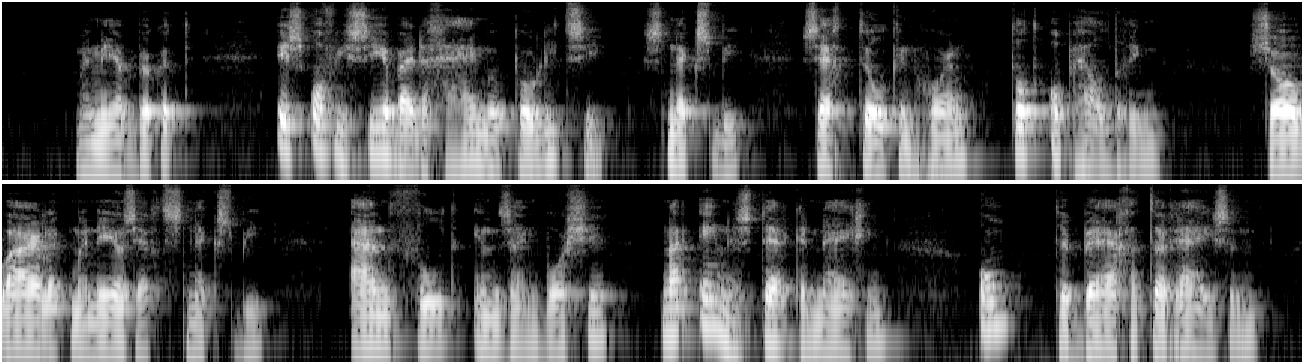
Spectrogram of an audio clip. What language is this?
Dutch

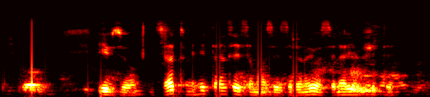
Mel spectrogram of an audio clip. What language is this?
Kinyarwanda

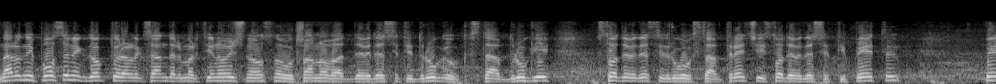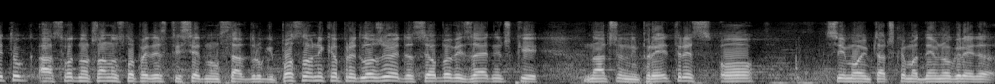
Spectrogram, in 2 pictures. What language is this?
Serbian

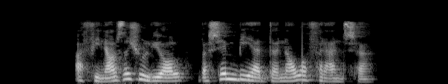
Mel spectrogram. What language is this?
Catalan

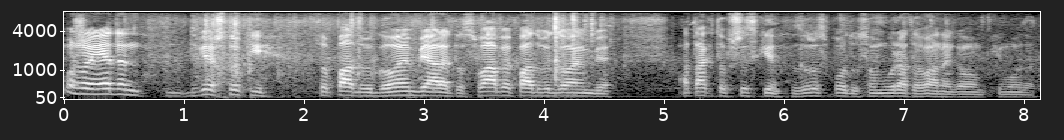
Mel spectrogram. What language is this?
Polish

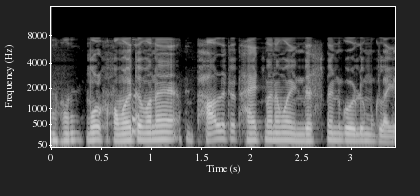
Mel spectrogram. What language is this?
Assamese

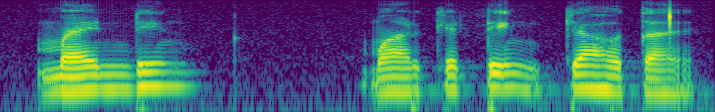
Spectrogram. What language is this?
Magahi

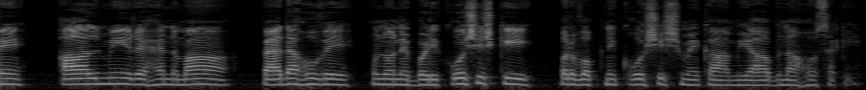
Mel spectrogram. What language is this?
Urdu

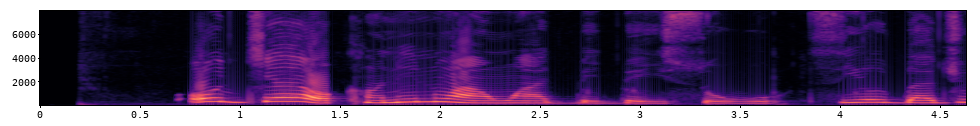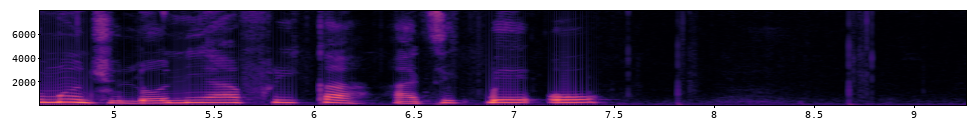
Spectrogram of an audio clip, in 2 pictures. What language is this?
Yoruba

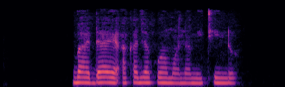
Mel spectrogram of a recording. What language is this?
Swahili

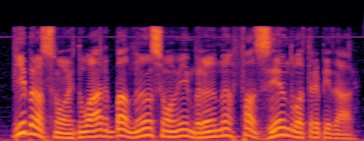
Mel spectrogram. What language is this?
Portuguese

